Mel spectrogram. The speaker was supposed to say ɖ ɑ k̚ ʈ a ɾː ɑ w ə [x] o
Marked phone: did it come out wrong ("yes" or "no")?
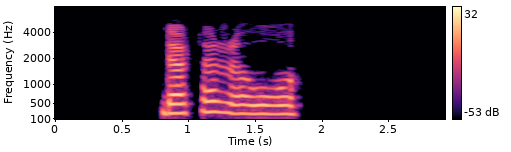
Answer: yes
